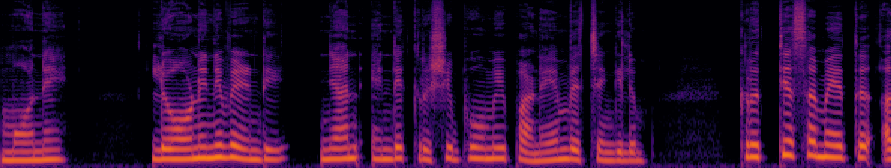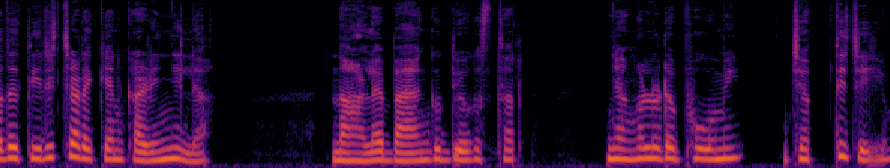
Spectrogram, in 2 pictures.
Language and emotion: Malayalam, sad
